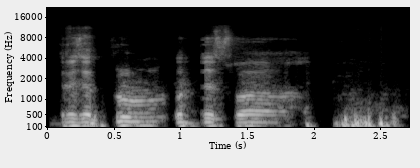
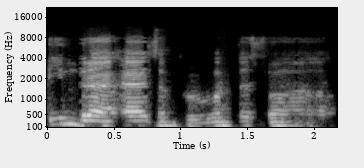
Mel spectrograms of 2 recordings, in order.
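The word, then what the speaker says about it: इन्द्रशत्रुर्वर्धस्व: You should have asked like that, without making any pause in between Indra and Satru. Indra Satrur Vadaswa. On the other hand, he said Indra as Satrur Vadaswa.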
